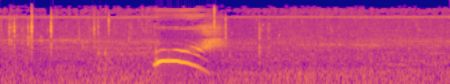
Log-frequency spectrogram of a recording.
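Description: A small knife tapping and scraping against mussel shell and pearls, a few sharp clicks, then about two seconds in a single loud pitched call that rises and then falls.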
